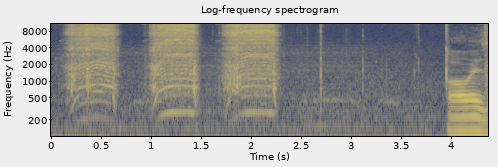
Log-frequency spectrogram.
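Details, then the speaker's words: Parkside PBSA 12 D4 12 V cordless drill overloaded driving large screws on a 2Ah battery, housing hot: three strained bursts of whine sagging in pitch with a rough internal grinding rasp, plastic pieces ejected, drill dead. "is grinding inside This drill is out of business"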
